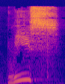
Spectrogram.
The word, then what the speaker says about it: Reese's: هذا المنتج سمى شغله بالفي اس للملكيه فهو ريسز ريسز ريسز الاس لما تكون مع تكون زد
